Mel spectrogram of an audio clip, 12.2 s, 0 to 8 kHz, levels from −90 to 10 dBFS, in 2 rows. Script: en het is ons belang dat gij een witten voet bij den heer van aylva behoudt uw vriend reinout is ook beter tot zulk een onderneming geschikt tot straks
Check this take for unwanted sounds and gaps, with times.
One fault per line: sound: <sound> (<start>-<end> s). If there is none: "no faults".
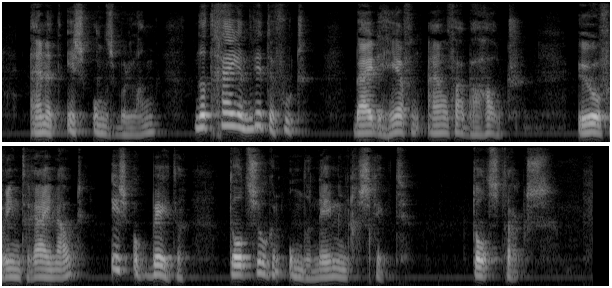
no faults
